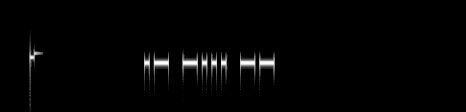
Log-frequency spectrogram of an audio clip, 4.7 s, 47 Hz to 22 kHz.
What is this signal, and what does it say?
Morse code, heard as a keyed tone, about 25 wpm, 700 Hz. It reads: ABM
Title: USA Call Sign Postfixes - 3 Letters 25wpm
